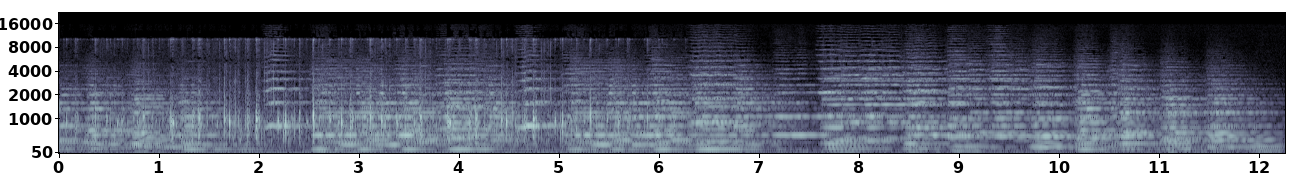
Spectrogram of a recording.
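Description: Horse hooves clip-clop steadily as a horse strains to pull a carriage uphill, the rhythmic hoofbeats running under continuous music for the whole clip.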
